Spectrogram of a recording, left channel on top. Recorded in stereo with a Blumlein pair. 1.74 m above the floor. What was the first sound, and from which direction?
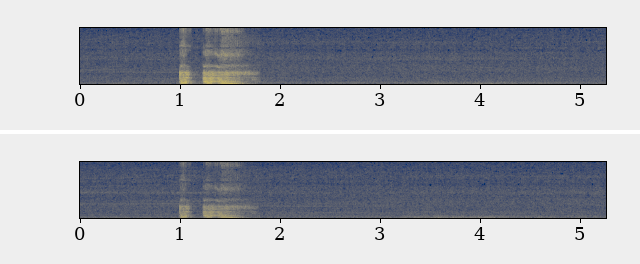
Throat clearing, 65° left.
